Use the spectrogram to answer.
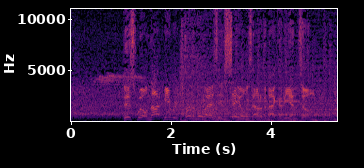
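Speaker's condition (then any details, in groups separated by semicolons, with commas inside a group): No condition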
